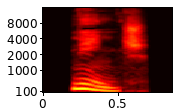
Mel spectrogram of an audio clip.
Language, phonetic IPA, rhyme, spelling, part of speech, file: Hungarian, [ˈnint͡ʃ], -int͡ʃ, nincs, verb, Hu-nincs.ogg
- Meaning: there is no, there is not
